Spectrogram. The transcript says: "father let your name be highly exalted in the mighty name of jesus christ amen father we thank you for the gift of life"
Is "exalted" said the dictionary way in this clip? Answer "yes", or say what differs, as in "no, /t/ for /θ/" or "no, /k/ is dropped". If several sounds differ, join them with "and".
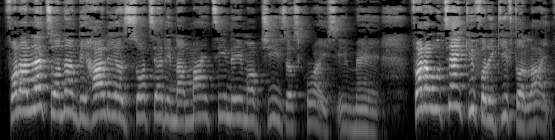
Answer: no, /l/ is dropped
